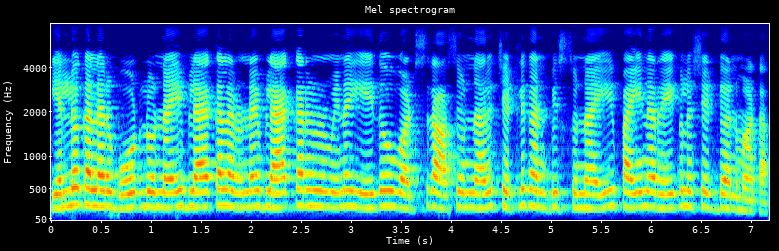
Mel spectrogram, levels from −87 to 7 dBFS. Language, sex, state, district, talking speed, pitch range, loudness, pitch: Telugu, female, Andhra Pradesh, Sri Satya Sai, 165 wpm, 215-235 Hz, -19 LUFS, 225 Hz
